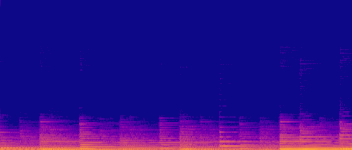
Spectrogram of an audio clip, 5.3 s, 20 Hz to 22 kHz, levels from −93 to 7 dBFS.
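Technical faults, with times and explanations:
No technical faults can be heard in this music clip.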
